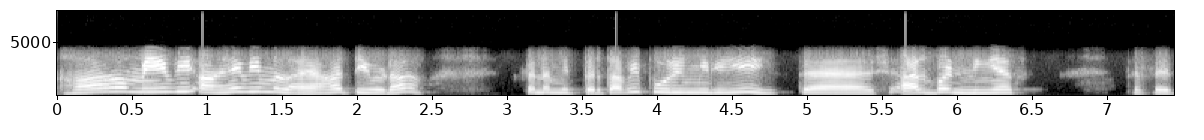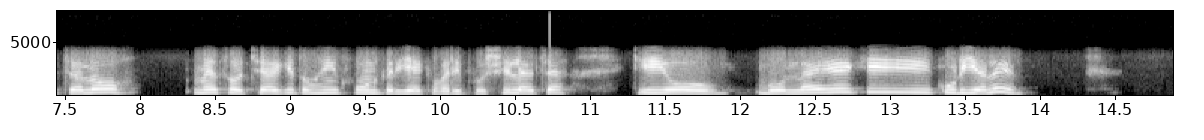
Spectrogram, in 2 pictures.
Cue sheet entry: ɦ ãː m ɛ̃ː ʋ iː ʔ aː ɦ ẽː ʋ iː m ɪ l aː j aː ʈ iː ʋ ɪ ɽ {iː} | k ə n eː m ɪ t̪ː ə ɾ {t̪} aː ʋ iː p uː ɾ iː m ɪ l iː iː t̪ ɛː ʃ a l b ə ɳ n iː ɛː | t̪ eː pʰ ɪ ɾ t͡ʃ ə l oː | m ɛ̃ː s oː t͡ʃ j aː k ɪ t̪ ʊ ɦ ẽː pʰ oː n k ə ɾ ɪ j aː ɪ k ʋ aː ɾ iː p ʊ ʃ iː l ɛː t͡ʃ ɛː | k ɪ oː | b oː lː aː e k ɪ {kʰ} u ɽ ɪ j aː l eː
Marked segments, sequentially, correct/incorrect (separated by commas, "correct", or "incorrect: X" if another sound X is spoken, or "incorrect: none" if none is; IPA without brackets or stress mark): incorrect: aː, correct, incorrect: k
